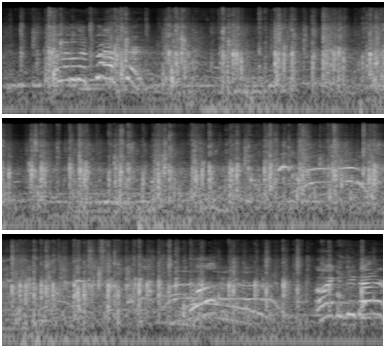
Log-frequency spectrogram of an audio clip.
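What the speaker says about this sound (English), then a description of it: "slow hand clap all together" A street entertainer's audience clapping together outdoors, rhythmic hand claps repeating steadily throughout amid crowd chatter and children's voices, with a performer speaking over it.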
